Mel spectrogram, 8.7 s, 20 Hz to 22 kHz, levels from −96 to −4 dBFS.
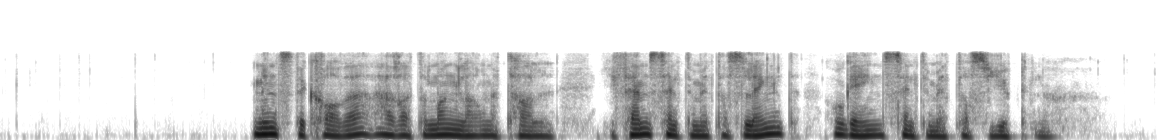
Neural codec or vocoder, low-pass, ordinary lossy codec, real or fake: codec, 16 kHz, 4.8 kbps, FACodec; 5.4 kHz; none; fake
